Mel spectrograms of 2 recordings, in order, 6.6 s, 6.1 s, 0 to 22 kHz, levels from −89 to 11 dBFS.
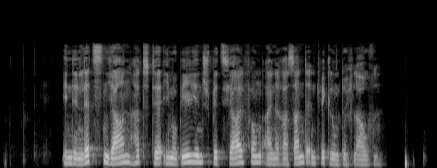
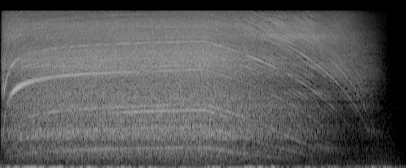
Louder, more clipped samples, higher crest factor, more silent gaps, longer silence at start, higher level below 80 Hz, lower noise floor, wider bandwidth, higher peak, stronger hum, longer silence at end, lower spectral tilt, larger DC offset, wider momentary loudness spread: second, -22 LUFS vs -17 LUFS; neither; about the same, 18 dB vs 16 dB; first, 5.85-6.07 s vs none; first, 0.95 s vs 0 s; about the same, -54 dBFS vs -56 dBFS; first, -64 dBFS vs -52 dBFS; second, 7.8 kHz vs 17 kHz; about the same, -4 dBFS vs -6 dBFS; neither; about the same, 0.45 s vs 0.5 s; first, -5.5 dB/octave vs 3.5 dB/octave; neither; first, 13 LU vs 8 LU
